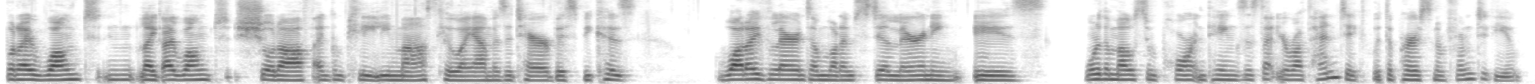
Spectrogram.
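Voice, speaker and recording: Podcast co-host, woman in her thirties, loud giddy delivery, slightly low voice, laughs a lot. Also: flat delivery, fairly quick. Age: 30s. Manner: candid, laughs often, acts out quoted voices. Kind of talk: casual chat.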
